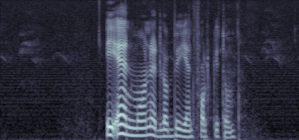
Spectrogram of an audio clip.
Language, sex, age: Norwegian, female, 52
